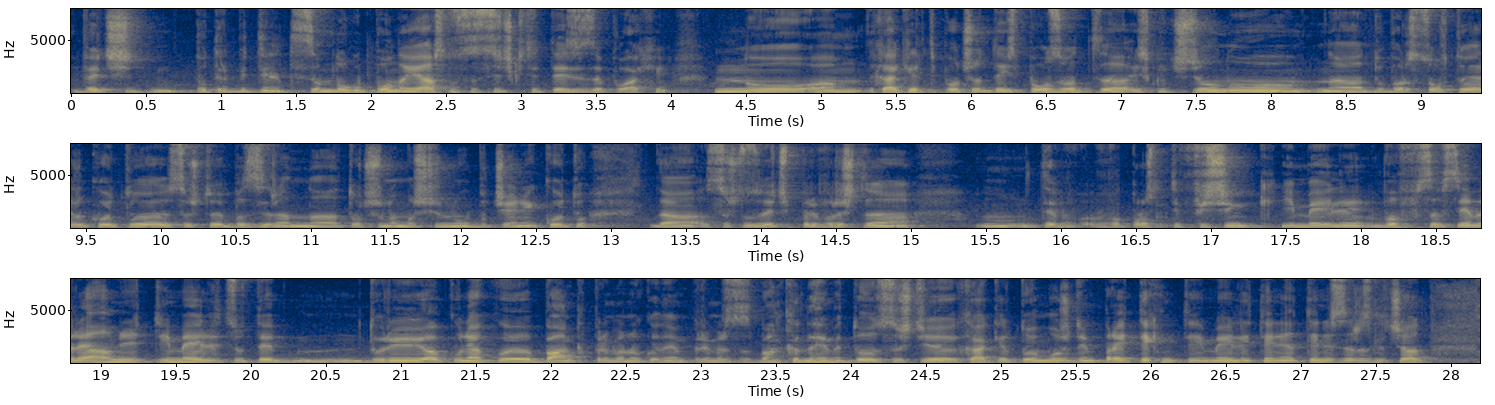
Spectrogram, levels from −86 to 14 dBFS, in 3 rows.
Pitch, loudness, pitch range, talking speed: 130 Hz, -17 LUFS, 115-140 Hz, 155 wpm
